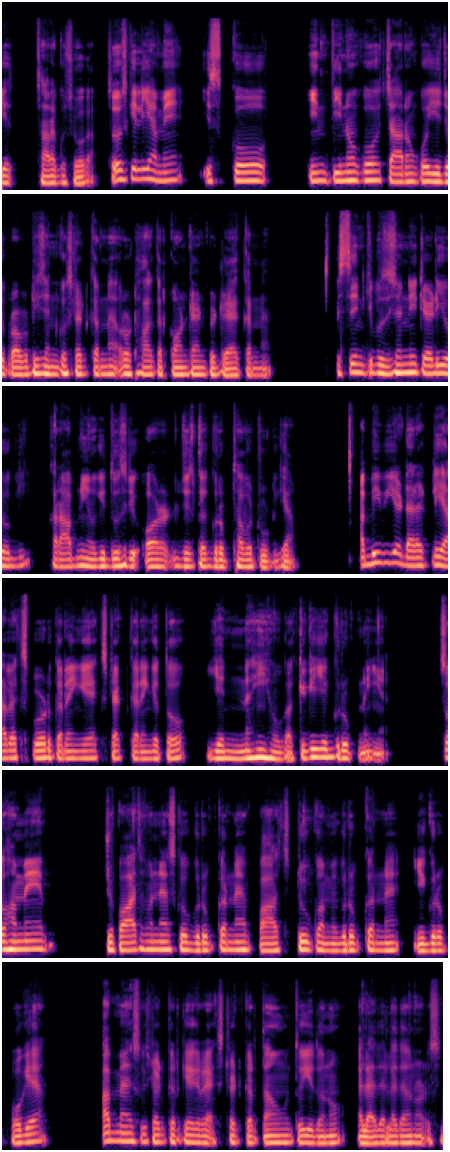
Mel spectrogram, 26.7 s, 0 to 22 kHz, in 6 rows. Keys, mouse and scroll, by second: 1.2 click, 1.3 click, 3.1-6.5 shift+drag, 9.4 click, 12.0 click, 14.2 click, 18.9 ctrl+g, 19.6 click, 20.6 ctrl+g, 23.0 click.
